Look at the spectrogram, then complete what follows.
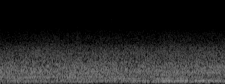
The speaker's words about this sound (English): hold on, there's a helicopter.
